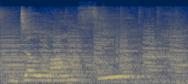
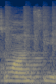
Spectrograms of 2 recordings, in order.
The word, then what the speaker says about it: De'Lanci: And today we are going to be talking about the, I believe it's pronounced Delancey Heartquake palette.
